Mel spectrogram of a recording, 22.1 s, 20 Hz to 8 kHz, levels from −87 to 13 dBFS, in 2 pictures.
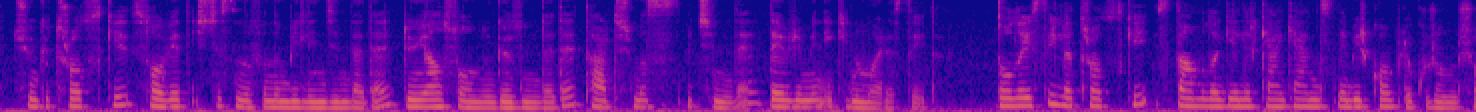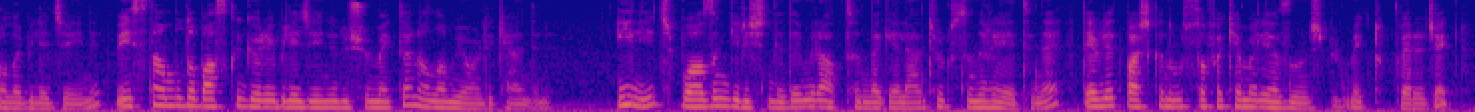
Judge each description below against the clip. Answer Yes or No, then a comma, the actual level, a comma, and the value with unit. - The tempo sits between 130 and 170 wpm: Yes, average, 135 wpm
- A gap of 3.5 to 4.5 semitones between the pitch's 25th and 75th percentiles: Yes, average, 3.9 semitones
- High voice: No, medium, 175 Hz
